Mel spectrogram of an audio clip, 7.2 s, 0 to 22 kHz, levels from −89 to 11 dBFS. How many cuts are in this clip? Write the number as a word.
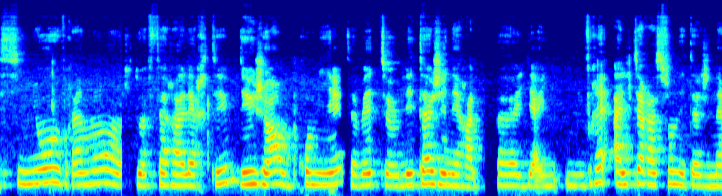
four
